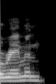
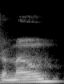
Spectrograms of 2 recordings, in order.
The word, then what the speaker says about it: Ramon: to let you know it is the y is silent you know it gets everybody every time uh you gotta talk to my mom about that but it is ramon it's my full name's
